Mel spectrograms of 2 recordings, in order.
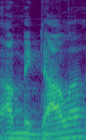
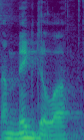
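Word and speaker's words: amygdala: um I I know that they call it a migdala I mean a migdala is um a much more beautiful way to pronounce it and that's the way patches pronounces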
